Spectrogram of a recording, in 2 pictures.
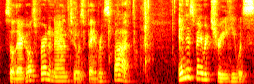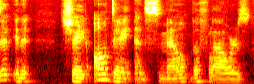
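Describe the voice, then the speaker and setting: Male early-years teacher, slightly high voice, lively intonation, reads a picture book and prompts listeners with questions and praise. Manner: asks questions, praises and repeats answers in short phrases. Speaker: teacher reading a picture book to young children. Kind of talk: interactive storybook read-aloud.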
